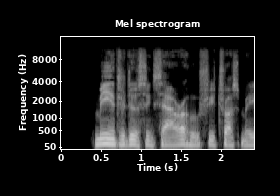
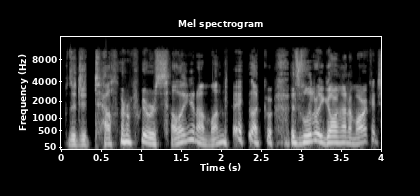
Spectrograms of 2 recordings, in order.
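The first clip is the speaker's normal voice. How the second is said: laughing through the question, rising higher; laughing disbelief; 5 semitones higher than usual. Retold or imitated. Husband asking his wife, laughing in disbelief. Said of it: "I go".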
